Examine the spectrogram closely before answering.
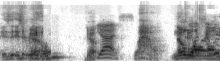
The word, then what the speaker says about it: Hoge: Is it really Hoagie? Yep. Yes. Wow. No why it's like JJ. Hoge, but it's Hoagie.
